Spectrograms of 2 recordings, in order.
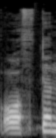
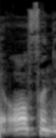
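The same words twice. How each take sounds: First: ऑफ्टन as "off-tun"; wrong form ऑफ्टन, louder, T pronounced; sounded T. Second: ऑफन as "off-un"; right form ऑफन with no T; silent T. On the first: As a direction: put a clear T after the F in ऑफ्टन. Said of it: "ऑफ्टन नहीं है". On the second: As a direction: run F straight into the vowel in ऑफन. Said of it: "टी silent पूरा में". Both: Shown as a demonstration.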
